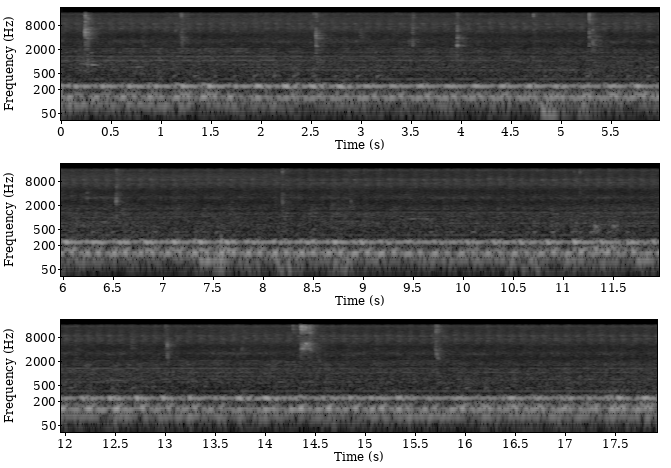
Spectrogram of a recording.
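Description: A steady low drone throughout, with faint, scattered clicks and cracks of cooked crab shell being pulled apart by hand.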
